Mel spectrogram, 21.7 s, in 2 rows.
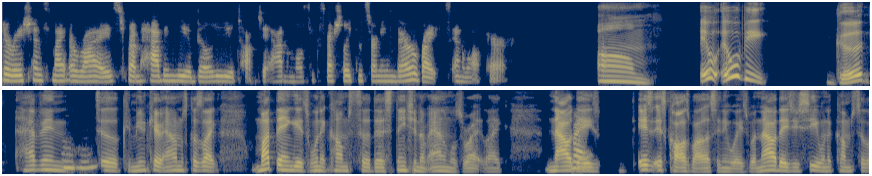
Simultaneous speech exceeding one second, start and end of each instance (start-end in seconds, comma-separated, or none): none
